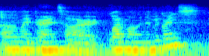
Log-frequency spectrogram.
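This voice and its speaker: A woman's voice: mid-range voice, fairly quick, darkish tone. A woman in her thirties from Los Angeles, speaking up at a community meeting, earnest and reflective, with many hesitant fillers. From Los Angeles, United States. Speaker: audience member at a community meeting. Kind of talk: personal testimony in open discussion. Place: large meeting room indoors. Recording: roomy hall, distant mic, faint hiss.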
